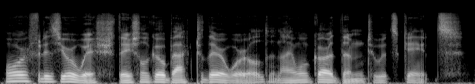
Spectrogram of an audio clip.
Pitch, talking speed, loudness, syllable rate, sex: 100 Hz, 265 wpm, -17 LUFS, 4.8 syllables/s, male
